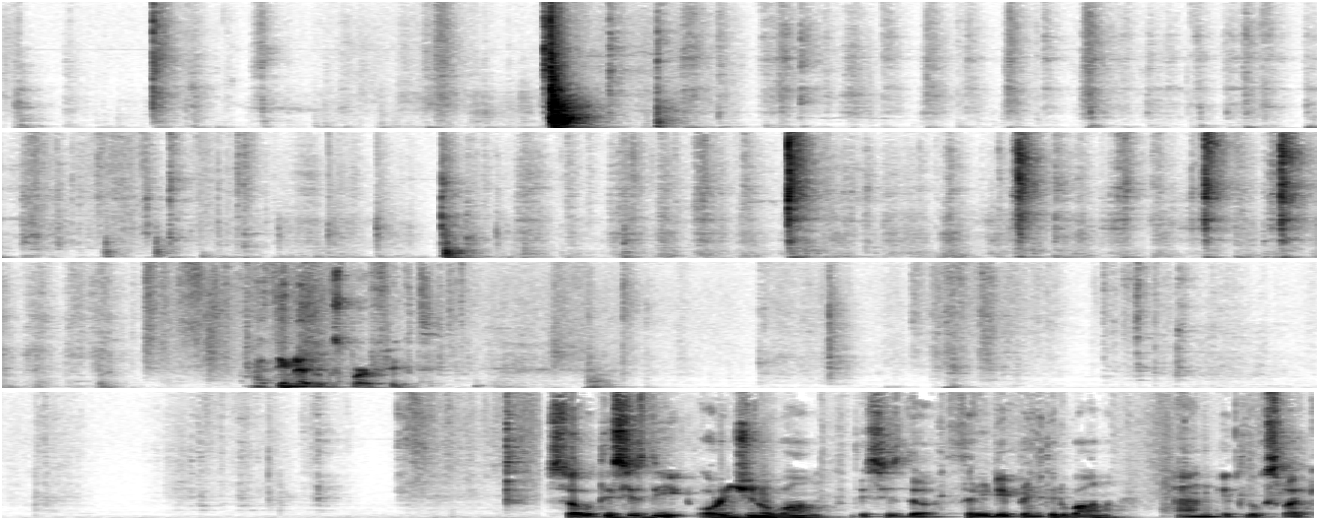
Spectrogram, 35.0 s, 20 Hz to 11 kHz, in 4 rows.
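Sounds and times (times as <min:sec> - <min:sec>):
sharp knocks: 0:03.6 - 0:04.5
chisel scraping epoxy: 0:12.1 - 0:18.4.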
